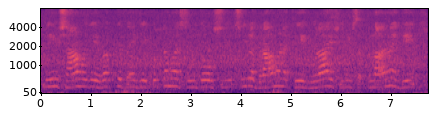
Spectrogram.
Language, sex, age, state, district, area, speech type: Sindhi, female, 60+, Gujarat, Surat, urban, spontaneous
